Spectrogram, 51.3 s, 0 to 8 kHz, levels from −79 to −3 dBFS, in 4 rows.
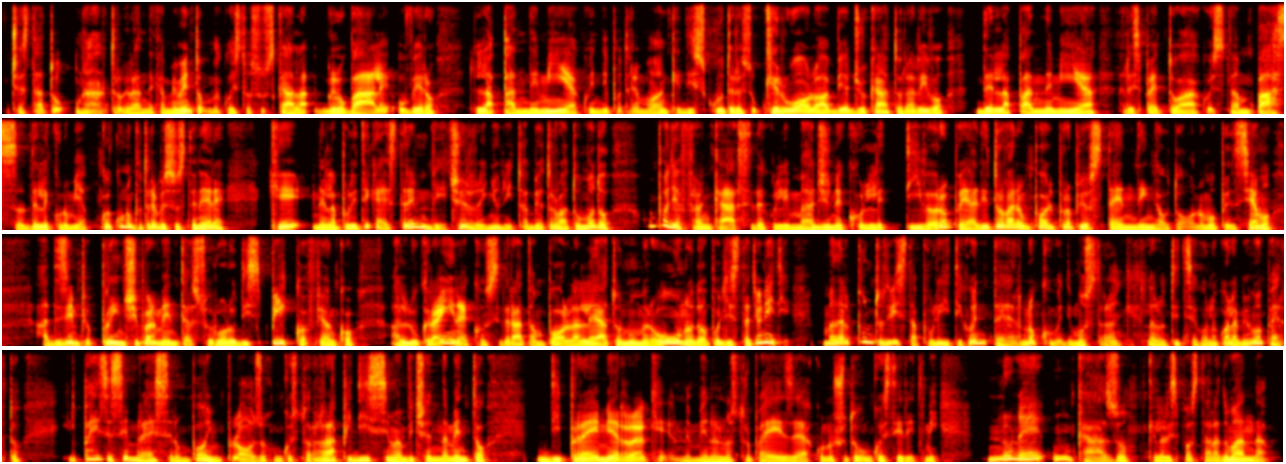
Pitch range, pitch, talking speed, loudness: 135-155 Hz, 145 Hz, 155 wpm, -19 LUFS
